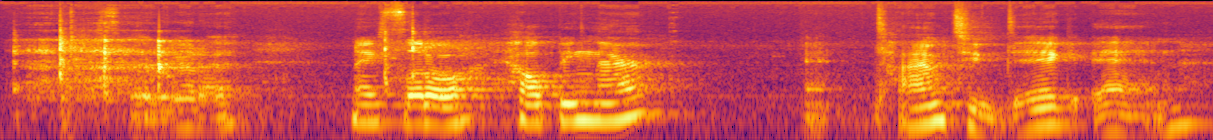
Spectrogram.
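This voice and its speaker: A woman talks through a home recipe in a relaxed, self-deprecating way, laughing off her own mistakes. Her voice sits a little low. The kitchen sounds roomy and echoey, with a faint hiss underneath. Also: slow pace, gravelly. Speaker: home cooking channel host. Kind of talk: casual cooking demo chat. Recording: echoey room with faint background noise.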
